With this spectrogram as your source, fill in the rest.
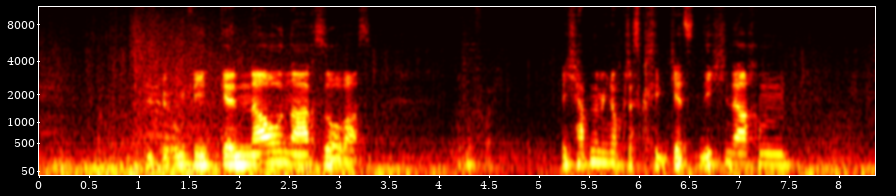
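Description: Young men talk and exclaim with animation through a microphone.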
